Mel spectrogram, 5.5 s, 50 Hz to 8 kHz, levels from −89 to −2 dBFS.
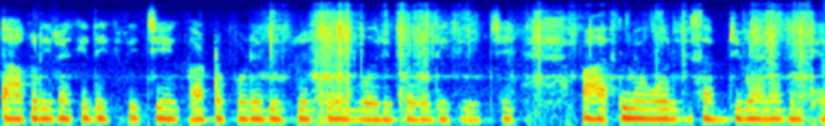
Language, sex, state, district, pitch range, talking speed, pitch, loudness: Rajasthani, female, Rajasthan, Nagaur, 160-175 Hz, 260 wpm, 170 Hz, -24 LUFS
